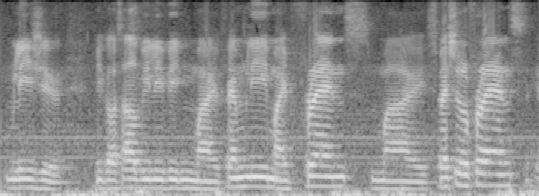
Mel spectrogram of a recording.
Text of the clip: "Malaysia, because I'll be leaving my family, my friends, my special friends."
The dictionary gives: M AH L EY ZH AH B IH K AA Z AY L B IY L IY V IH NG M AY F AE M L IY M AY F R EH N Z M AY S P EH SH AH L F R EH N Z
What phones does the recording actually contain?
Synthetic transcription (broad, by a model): M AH L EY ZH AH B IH K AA S AY L B IY L IY V IH NG M AY F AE M L IY M AY F R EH N S M AY S P EH SH AH L F R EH N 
